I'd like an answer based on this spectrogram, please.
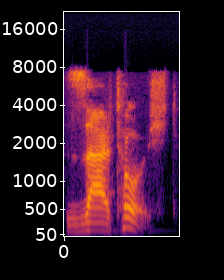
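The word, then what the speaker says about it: زرتشت: Well, Zoroaster is one pronunciation, a different pronunciation of Zarathustra, or in Persian language, in Farsi, is Zartosht. And so these are three different pronunciations of the same name, and it's a name of a Persian prophet.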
